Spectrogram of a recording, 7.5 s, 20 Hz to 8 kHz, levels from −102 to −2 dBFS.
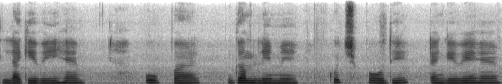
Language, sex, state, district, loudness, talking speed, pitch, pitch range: Hindi, female, Rajasthan, Jaipur, -19 LUFS, 85 wpm, 190 Hz, 180-195 Hz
